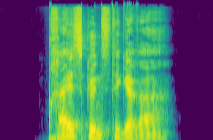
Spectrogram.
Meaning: inflection of preisgünstig: 1. strong/mixed nominative masculine singular comparative degree 2. strong genitive/dative feminine singular comparative degree 3. strong genitive plural comparative degree
- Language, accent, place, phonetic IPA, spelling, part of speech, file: German, Germany, Berlin, [ˈpʁaɪ̯sˌɡʏnstɪɡəʁɐ], preisgünstigerer, adjective, De-preisgünstigerer.ogg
